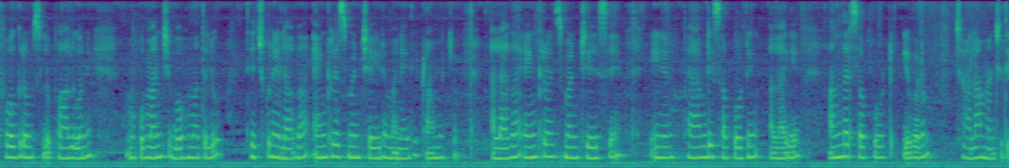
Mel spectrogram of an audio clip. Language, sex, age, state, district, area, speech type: Telugu, female, 30-45, Andhra Pradesh, Eluru, urban, spontaneous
